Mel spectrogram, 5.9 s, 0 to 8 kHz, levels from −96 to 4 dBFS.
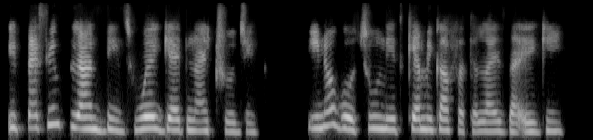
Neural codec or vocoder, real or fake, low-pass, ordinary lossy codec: codec, 16 kHz, 2 kbps, X-Codec, HuBERT features, trained on general audio; fake; 7.2 kHz; none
